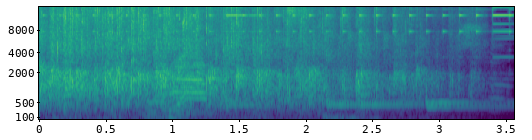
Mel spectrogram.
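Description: A round of applause: steady, dense clapping from a group that holds fairly loud for a few seconds, then thins out and fades, with a few short tonal pings near the end.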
